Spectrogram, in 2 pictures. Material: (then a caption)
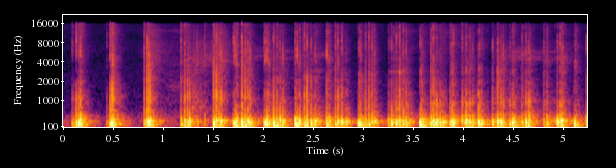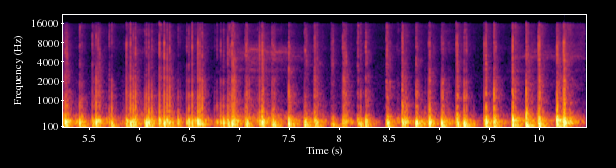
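Leather. Both lace-gloved hands with long nails tap quickly with their fingertips on a large, soft, filled white leather pillow. The result is a rapid, steady stream of short, dull, muffled taps with a low-mid body around 230 Hz, very little brightness, and almost no ring, broken by a few brief pauses.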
